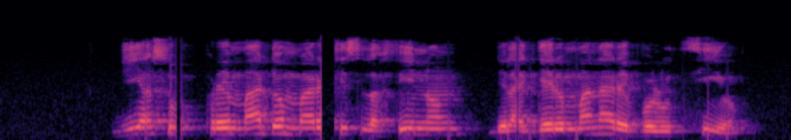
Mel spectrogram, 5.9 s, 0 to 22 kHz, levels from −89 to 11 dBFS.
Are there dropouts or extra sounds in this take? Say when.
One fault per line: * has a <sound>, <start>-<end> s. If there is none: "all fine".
* has a dropout, 2.4-2.5 s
